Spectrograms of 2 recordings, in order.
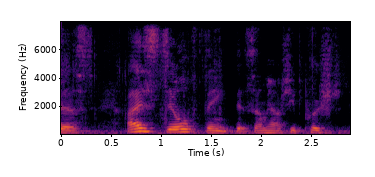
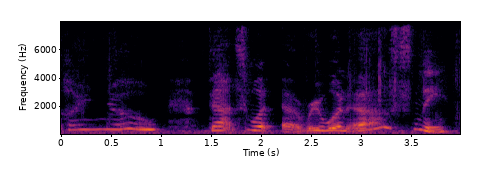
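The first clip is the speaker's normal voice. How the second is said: high, slow, fake-tearful imitation of her; a whimpering, pitiful fake cry; mock weeping; 14 semitones higher, slower than usual. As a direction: put on her pretend sobbing voice. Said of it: "she started pretend weeping".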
